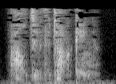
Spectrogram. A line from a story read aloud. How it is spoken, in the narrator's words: Miles whispered urgently, obviously feeling the same stress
